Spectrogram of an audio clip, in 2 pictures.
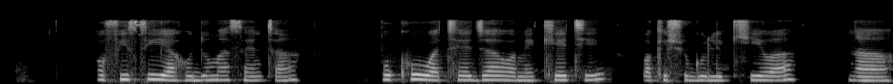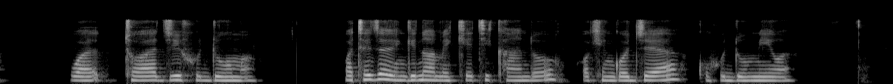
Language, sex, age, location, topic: Swahili, female, 18-24, Kisumu, government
